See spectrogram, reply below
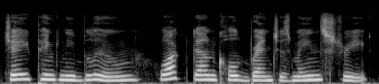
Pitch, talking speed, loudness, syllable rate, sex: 205 Hz, 140 wpm, -15 LUFS, 3.2 syllables/s, female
